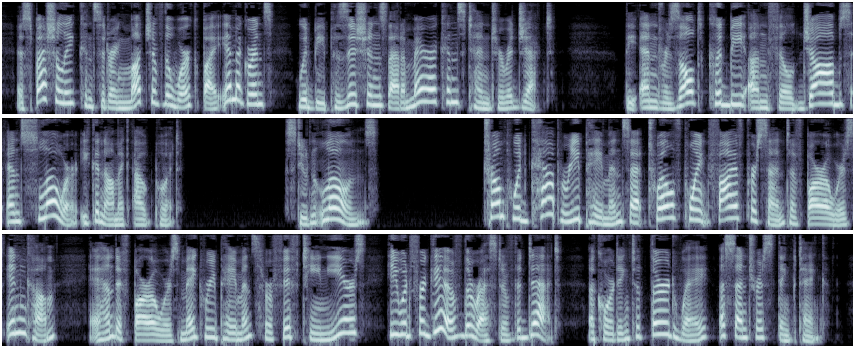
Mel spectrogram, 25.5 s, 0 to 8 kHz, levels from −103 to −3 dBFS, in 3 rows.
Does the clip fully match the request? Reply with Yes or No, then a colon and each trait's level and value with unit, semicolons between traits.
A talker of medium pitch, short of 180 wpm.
No: high, 235 Hz; average, 145 wpm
